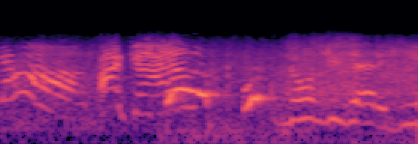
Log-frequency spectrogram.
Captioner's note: dog whining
